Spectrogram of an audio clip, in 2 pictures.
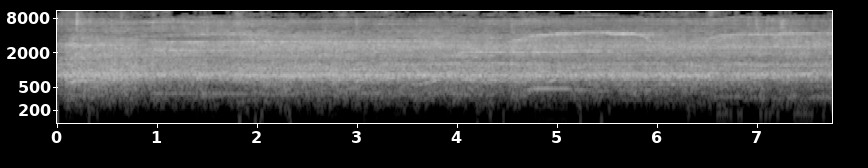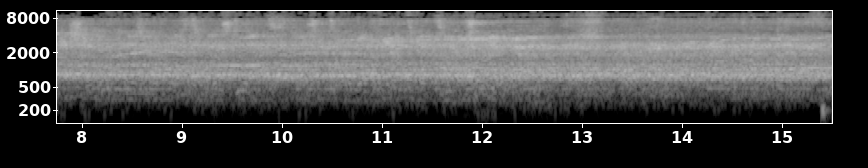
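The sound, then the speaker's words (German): A dense, steady roar from a large football stadium crowd as the away side, Shamrock Rovers, score the equaliser, with scattered whistles and shouts and the home fans booing in a continuous wash of noise. “hört man natürlich nicht so gut, weil es dann rauscht und die Heimfans auch Buhrufe und das, ja, deshalb ist da jetzt nicht so viel vielleicht rauszuhören.”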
